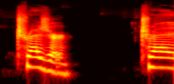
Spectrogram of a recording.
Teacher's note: the Z consonant in the word treasure is always pronounced with 100% of its voicing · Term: zh consonant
